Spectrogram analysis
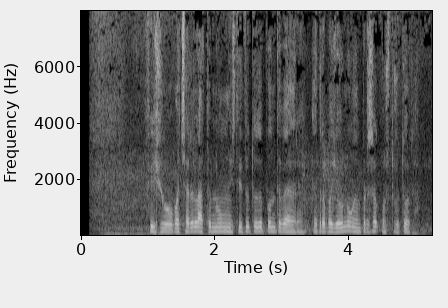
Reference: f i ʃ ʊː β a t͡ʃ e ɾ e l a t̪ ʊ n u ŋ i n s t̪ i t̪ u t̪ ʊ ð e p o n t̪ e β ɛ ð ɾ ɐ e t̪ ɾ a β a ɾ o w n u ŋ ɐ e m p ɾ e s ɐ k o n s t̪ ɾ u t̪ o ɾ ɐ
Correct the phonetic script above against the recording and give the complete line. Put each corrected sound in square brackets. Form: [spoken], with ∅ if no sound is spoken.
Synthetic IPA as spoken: f i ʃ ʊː β a t͡ʃ [a] ɾ e l a t̪ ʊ n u ŋ i n s t̪ i t̪ u t̪ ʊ ð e p o n t̪ e β ɛ ð ɾ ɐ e t̪ ɾ a β a [ʎ] o w n u ŋ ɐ e m p ɾ e s ɐ k o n s t̪ ɾ u t̪ o ɾ ɐ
